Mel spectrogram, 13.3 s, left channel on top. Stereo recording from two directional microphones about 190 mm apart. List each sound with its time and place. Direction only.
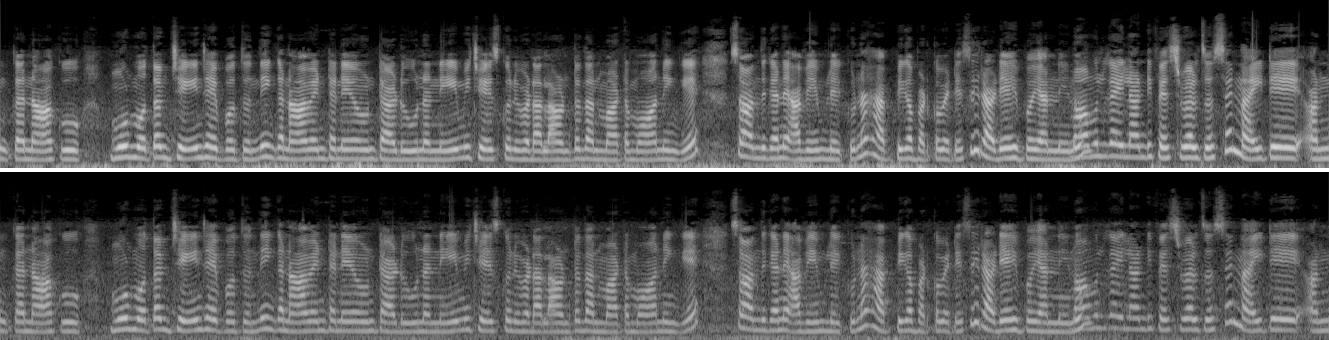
0.2 s speech: 25° left (ahead or behind)
10.7 s a woman's voice: 40° left (ahead or behind)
